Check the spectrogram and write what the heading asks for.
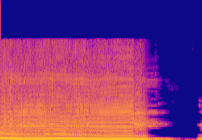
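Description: A man's voice chanting Arabic through a PA microphone, holding one long drawn-out note that wavers slightly at first and trails off about three seconds in. A new chanted phrase begins at the very end.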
